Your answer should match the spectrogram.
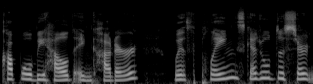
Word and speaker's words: Qatar: The tournament will be held in Qatar, spelled Q-A-T-A-R. Jacob just taught me how to pronounce that before the recording of this episode.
